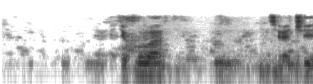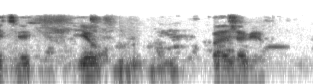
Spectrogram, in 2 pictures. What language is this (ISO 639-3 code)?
kin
